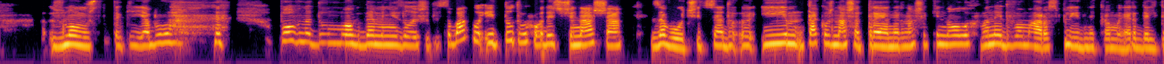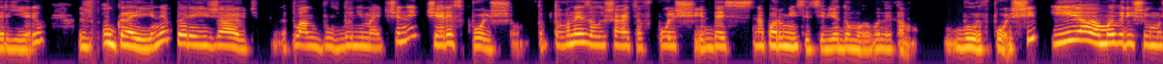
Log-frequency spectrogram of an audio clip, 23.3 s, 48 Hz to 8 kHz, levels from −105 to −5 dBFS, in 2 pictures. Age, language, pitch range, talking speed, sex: 20-39, Ukrainian, 195-250 Hz, 140 wpm, female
